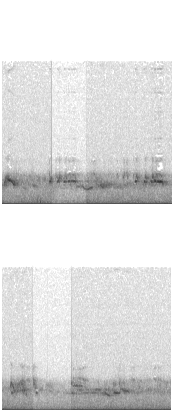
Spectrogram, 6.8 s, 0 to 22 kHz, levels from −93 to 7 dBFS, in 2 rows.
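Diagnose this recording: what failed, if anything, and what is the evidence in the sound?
From 0.99 to 1.69 s and again from 4.01 to 4.79 s, the level drops abruptly by about 6 dB and then returns. This is one channel dropping out, likely at an intermittent analogue connection. With one side gone, the mono sum keeps only half its shared content.

At 4.31 s a few milliseconds of audio are missing, heard as a tiny skip where the surrounding material joins with no gap of silence. This is audio missing between chunks, likely lost at a driver or buffer handover that fits 2.5 s chunks.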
